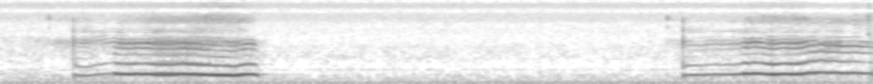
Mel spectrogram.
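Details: A sleeping four-year-old female Scottish Fold named Goma, kept indoors in Canada, snores in two drawn-out, reedy whistles, each just over a second long, with quiet room hiss between breaths.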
